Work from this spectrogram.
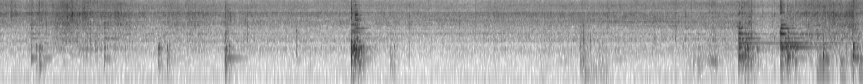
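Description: Tomatoes frying in a little oil in a pan, a low steady sizzle under intermittent sharp scrapes and clinks of a utensil stirring, close up with no speech.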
